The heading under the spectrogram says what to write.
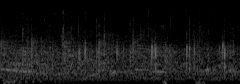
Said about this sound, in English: Wow, one of the few jokes I ever get claps on.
